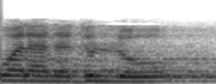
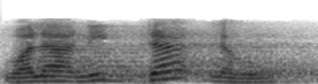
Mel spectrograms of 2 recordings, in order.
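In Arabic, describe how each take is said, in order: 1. تُنطق الكلمتان الأخيرتان متصلتين ككلمة واحدة. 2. تُنطق الكلمتان الأخيرتان منفصلتين بوضوح. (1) "مو" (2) "والأصل أنها تكون بعيدة"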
